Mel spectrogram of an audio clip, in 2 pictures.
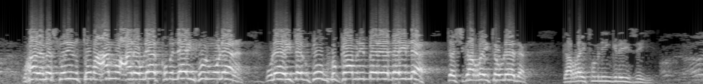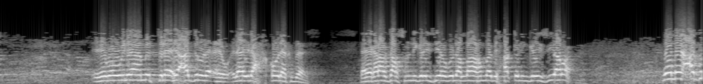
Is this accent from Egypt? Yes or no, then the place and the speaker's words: no; Mauritania; احنا موريتاني نتفايل الرسل نسموا على الأنبياء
